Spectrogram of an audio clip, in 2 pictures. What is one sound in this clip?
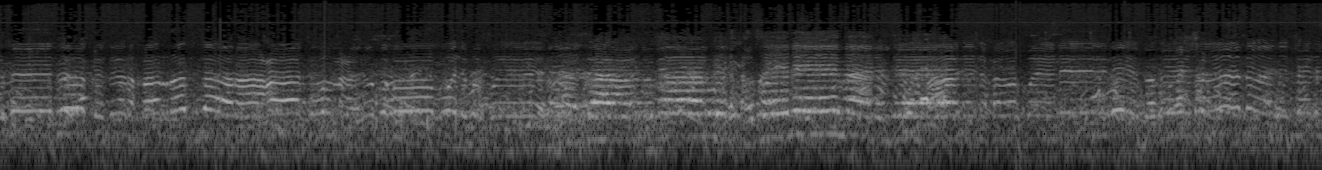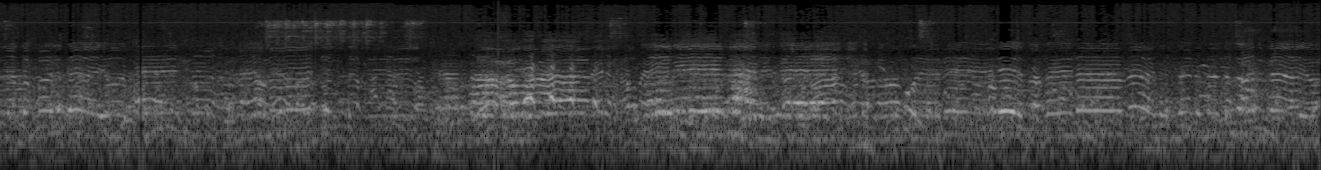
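A crowd of men sing a chant together, outdoors.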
